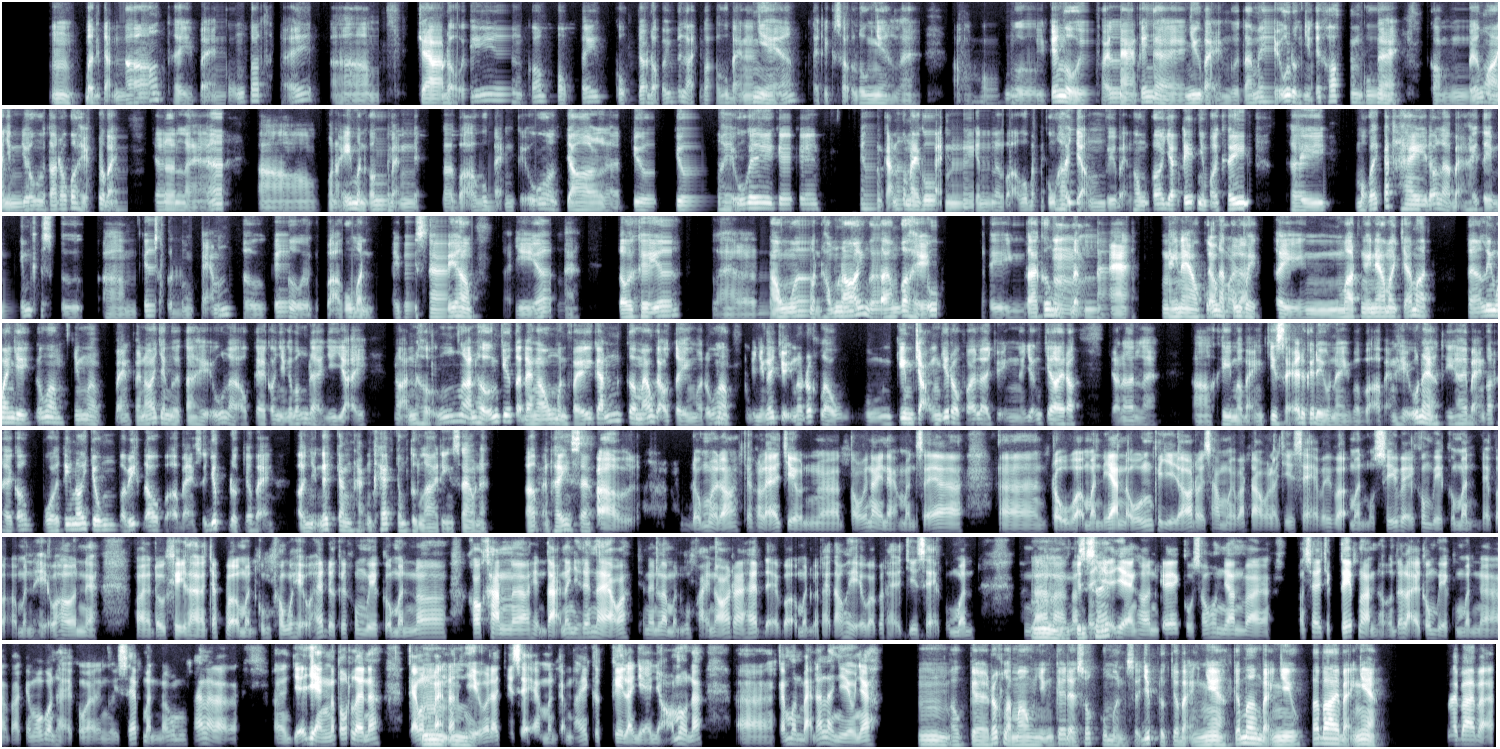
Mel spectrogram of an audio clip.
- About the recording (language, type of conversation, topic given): Vietnamese, advice, Mình nên làm gì khi bị sếp chỉ trích công việc trước mặt đồng nghiệp khiến mình xấu hổ và bối rối?
- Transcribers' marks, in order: other background noise; tapping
